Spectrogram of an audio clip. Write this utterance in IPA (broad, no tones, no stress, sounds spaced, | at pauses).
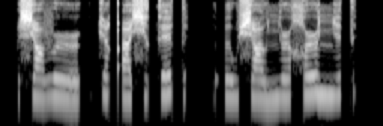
ɕ ɑ v ə˞ | k i qʼ æ ɕ ə k ɛ t | ʔ ə w ɕ ɑ ʊ̯ ɲ ə˞ χ ə˞ ɲ ɪ t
